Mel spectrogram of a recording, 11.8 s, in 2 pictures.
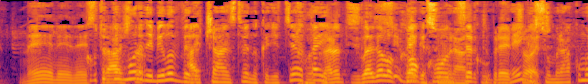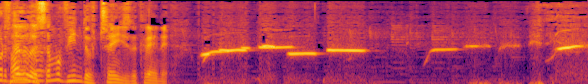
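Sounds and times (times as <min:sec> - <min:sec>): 
speech: 0:00.2 - 0:07.8
whistled melody of an anthem: 0:07.9 - 0:11.7.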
